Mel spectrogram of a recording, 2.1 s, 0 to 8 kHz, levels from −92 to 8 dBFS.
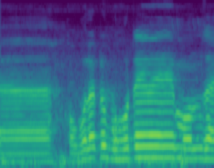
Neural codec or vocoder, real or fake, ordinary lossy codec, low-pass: none; real; none; none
